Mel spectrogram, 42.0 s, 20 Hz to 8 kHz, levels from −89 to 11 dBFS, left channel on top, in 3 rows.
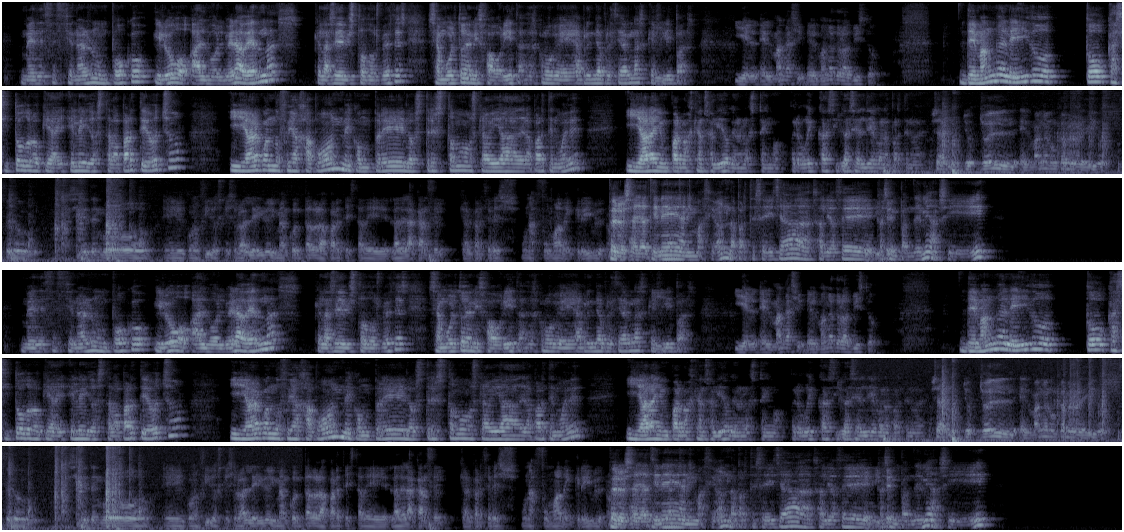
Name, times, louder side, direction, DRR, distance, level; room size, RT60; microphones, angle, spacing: voice 1, 0.2-8.6 11.3-11.6 12.0-13.2 13.6-16.5 16.8-21.2 21.8-25.5 35.6-40.3, left 2 dB, 45° left, 0.6 m, -33 dB
voice 2, 9.2-10.9 17.2-17.3 24.4-24.6 25.6-28.4 28.8-35.6 36.0-36.5 38.7-39.2, right 1 dB, 20° right, 1.0 m, -41 dB
sound 1, 24.6-31.8, right 3 dB, 45° right, 0.5 m, -45 dB
4.8 x 4.2 x 2.3 m
head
